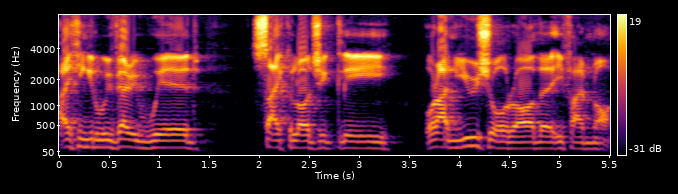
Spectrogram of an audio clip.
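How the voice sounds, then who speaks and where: This man, with a South African accent, keeps a fairly low pitch, a monotone, flat intonation and very even loudness. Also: moderate pace. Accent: Afrikaans-accented English, noticeable. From South Africa, Afrikaner. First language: Afrikaans. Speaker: YouTube commentator. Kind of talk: casual explanatory monologue. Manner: halting, many fillers and self-corrections.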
